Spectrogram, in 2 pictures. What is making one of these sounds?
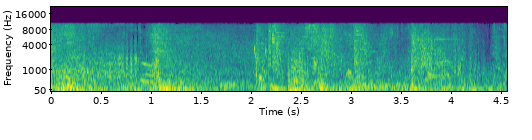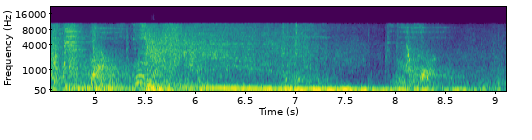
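Gunshots crack and explosions burst.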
